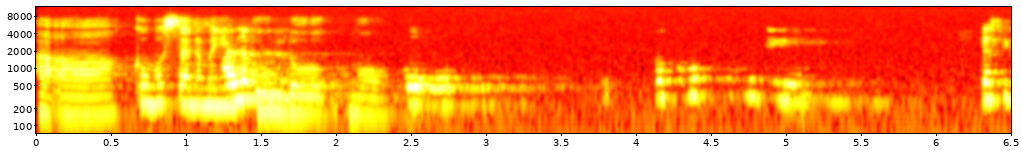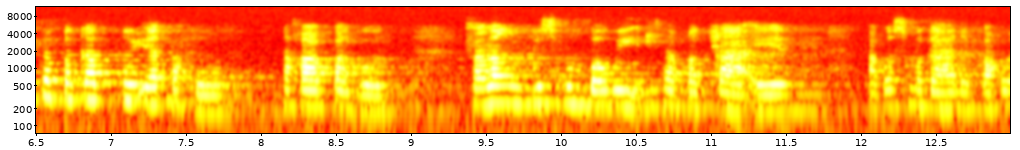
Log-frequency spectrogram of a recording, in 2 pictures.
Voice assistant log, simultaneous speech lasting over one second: none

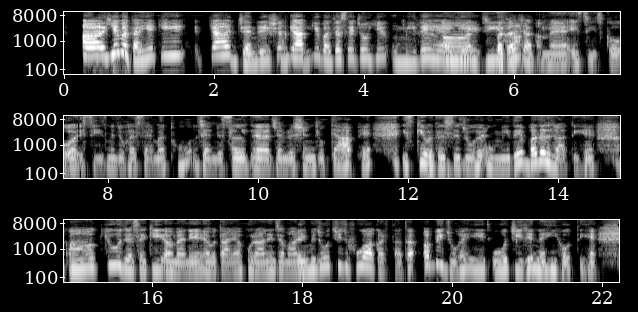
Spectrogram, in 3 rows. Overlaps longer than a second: present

